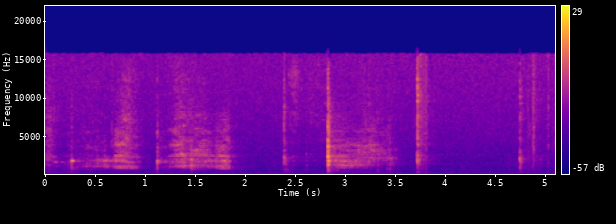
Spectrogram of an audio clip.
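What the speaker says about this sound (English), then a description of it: "In the meantime, I'll stir my sauce." A spoon stirs thick homemade spaghetti sauce in a pot, giving soft scraping swirls broken by several sharp clicks against the pot, close and quiet over a steady low hum.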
